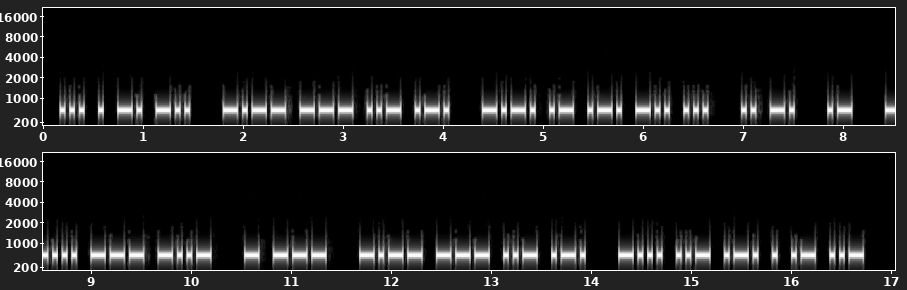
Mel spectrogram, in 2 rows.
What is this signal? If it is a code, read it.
Morse code, heard as a keyed tone, about 25 wpm, 600 Hz. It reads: SEND YOUR CARDS IN A BOX TO YOUR BUREAU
